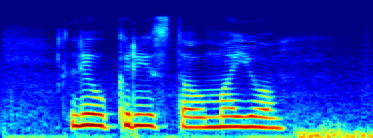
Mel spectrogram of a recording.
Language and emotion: Russian, neutral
